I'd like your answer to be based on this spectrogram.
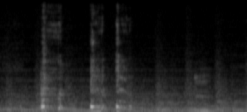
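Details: Cough from a person playing under a blanket in a playful magic-trick skit, who then asks what is in their mouth.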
